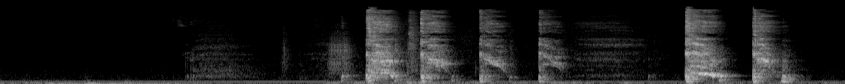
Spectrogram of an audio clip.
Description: A little morning cough and one sneeze thrown in for good measure...please comment, like, share and enjoy.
